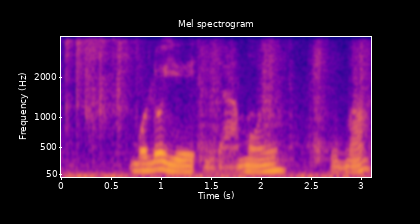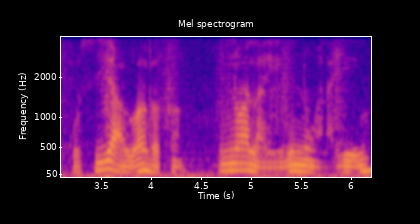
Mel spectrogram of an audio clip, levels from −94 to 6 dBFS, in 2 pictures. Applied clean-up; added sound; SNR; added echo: none; Chewing, mastication; 16 dB; none.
